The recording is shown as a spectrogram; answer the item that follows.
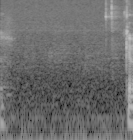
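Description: A faint computer mouse click near the end, as a record link in a web page is clicked, over quiet room tone; a man's voice starts right after it.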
